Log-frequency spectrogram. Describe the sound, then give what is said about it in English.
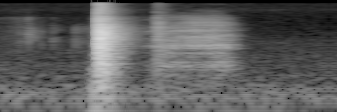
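A right hand whips against a left thigh, giving one sharp, loud slap that fades quickly in an otherwise quiet moment. “Let's use my right hand and whip my left thigh.”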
